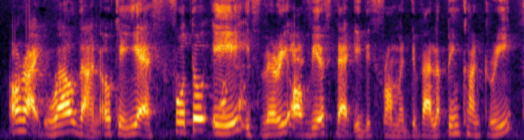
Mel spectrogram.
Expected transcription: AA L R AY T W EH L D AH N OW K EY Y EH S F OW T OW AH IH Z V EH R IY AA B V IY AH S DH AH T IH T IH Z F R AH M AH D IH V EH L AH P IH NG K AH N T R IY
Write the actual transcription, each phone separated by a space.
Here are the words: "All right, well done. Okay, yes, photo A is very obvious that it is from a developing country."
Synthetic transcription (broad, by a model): AA L R AY T W EH L D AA N OW K EY Y EH S F OW T OW AH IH S V EH R IY AA B V IY AH S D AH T IH T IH S F R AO M AH D IH V EH L AH P IH NG K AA N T R IY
